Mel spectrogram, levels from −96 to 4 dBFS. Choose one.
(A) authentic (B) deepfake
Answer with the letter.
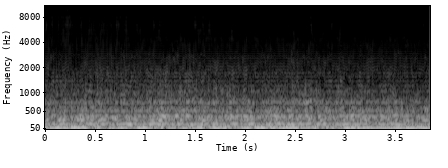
B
